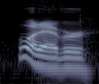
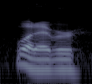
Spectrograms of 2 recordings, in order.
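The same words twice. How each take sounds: First: Louder, emphatic brush-off; loud dismissive. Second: Said in the usual way. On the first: Real, not acted. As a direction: shut the topic down loudly. Dismissing topic, said twice.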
